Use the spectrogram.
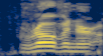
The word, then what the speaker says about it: Grosvenor: and told me that Grosvenor Arch the S is silent so I've been saying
